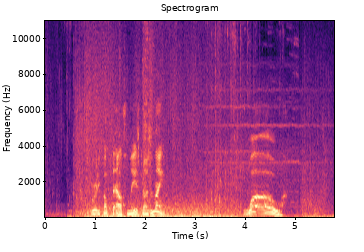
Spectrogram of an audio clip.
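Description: A large monster lets out deep, wavering groans.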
